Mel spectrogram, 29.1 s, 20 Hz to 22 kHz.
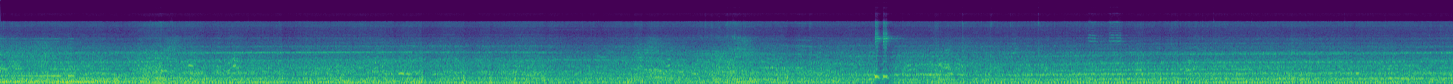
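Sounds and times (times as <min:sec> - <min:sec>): vehicle horn: 0:00.0 - 0:01.7, 0:17.4 - 0:18.1, 0:21.6 - 0:22.7.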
